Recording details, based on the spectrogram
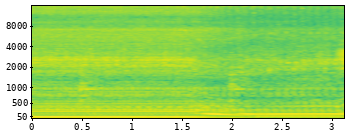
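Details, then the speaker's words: Yanmar YB121U mini excavator, water-cooled three-cylinder diesel, 2796 hours, exhaust outlet low down; runs very smooth and even, steady beat settling to lower speed with no knocks or misfires, normal running. "работает он очень ровно и очень четко"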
